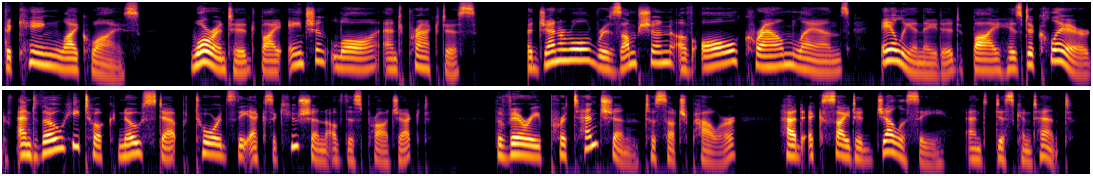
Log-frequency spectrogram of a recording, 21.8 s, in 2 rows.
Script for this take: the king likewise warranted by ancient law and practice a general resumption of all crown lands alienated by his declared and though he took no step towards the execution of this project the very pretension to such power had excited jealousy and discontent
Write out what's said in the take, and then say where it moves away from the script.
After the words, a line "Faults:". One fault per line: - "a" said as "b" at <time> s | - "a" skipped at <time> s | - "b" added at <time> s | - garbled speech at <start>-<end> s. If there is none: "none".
the king likewise warranted by ancient law and practice a general resumption of all crown lands alienated by his declared and though he took no step towards the execution of this project the very pretension to such power had excited jealousy and discontent
Faults:
none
